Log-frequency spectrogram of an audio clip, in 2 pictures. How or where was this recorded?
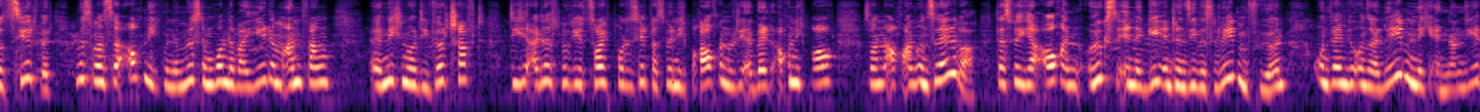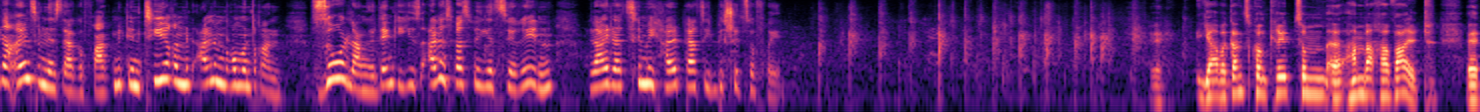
live audience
